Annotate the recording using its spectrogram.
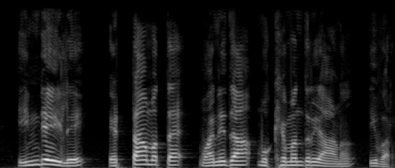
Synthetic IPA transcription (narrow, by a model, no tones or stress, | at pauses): ind̪jɐjile̞ | eʈːaːmɐt̪ːeʋɐnid̪aːmukʰjɐmɐnd̪rijaːɳɨiʋɐ̰r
